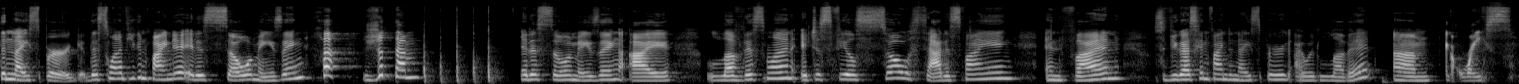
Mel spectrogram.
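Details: Woman with moderate Tourette syndrome, diagnosed at age 12, with motor tics and mostly echolalic vocal tics such as "I got rice", "JT Miller" and "je t'aime"; vocal tics (Tourette syndrome).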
